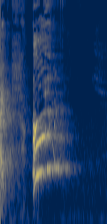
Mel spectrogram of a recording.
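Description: A woman's short wordless vocal sound, an "ehh" that swoops up in pitch and then holds before fading, acting out a reluctant, unimpressed reaction.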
